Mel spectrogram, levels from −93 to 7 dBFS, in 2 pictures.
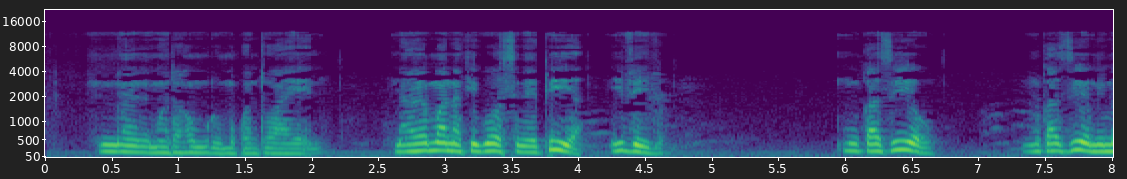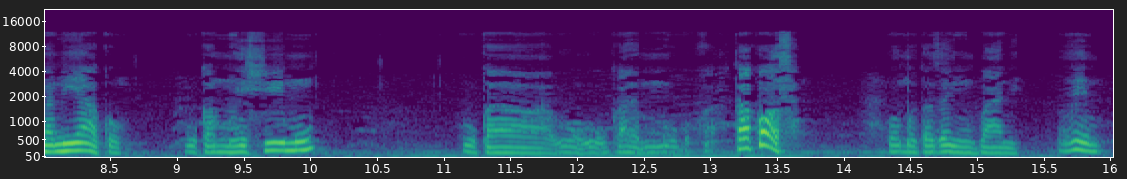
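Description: Throughout the speech, the treble sounds synthetic, with sibilants turning gritty and lispy and nothing above 11.8 kHz. This is likely HE-AAC compression at a very low bitrate, around 16 kbps. Unlike a plain low-pass, the upper band is present but rebuilt from copied lower bands, so harmonics misalign there.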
